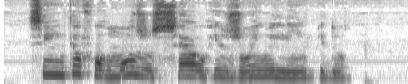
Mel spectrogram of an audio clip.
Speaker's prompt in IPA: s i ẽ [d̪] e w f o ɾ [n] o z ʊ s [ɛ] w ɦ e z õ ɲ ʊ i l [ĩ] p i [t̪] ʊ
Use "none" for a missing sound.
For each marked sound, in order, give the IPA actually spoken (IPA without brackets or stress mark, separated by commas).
t̪, m, ɛ, ĩ, d̪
